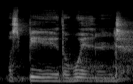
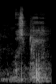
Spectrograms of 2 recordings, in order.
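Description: First: Hushed robber whisper. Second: Said in the usual way. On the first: Acted. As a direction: breathe it out secretly. Robber talking in the car.

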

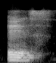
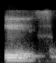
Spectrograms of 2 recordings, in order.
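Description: First: "Is" ending in a voiceless s; IS with S sound. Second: "Is" ending in a voiced z; IS with Z sound. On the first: Teacher showing one of two readings, "Is" with s. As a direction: say "Is" with a crisp hissed s at the end. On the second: Teacher showing the other reading, "Is" with z. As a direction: say "Is" with a buzzing z at the end. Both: Shown as a demonstration. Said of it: "一个念什么".

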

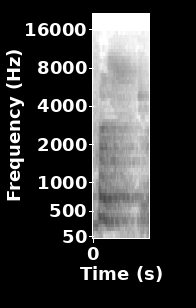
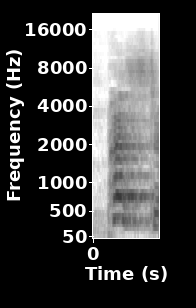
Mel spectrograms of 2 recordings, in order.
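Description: First: ఫస్ట్ starting with a true f; ఫస్ట్ with soft f, not ph; English f. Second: ఫస్ట్ starting with a puffed p; ఫస్ట్ with plosive ph instead of f; aspirated ph. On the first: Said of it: "అందుకే ఫస్ట్ అంటారు". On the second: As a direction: say ఫస్ట్ as p-hast. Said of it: "ఫస్ట్ అంటే బాగుంది అనమాట". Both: Shown as a demonstration.

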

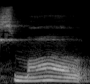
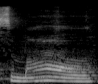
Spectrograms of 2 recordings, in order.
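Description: First: Said in the usual way. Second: "Smile" with a silent final E and a curled L; "Smile", E câm, L cong lưỡi; careful smile. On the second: Shown as a demonstration. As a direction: end "Smile" on a curled-tongue L, no final vowel. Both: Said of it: "E đến cuối từ bị câm và L cong lưỡi".

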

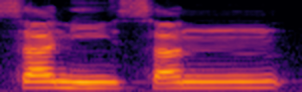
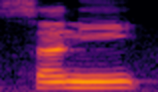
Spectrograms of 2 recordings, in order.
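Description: First: "sunny" then just "sun" to isolate the N sound; syllable split. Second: Said in the usual way. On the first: Shown as a demonstration. Teacher to class, isolating the double N: clipped syllable.

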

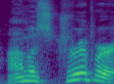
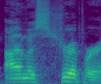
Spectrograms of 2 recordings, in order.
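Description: First: Mock yell, higher and louder, drawn out; slow, raised-voice reenacted shout; retold yell. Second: Said in the usual way. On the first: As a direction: call it out slowly as if across a distance. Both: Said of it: "And I just yelled".

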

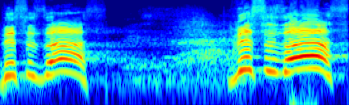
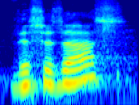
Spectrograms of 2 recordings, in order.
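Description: First: Loud, high, emphatic "This is us", louder on the repeat; like you mean it. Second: "This is us?" with a rise on "us"; questioning prompt. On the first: Preacher showing the congregation how to say it, shouting like they mean it. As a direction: shout "This is us" with full conviction. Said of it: "Say it like you mean it". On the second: Preacher prompting the congregation to respond, "us" rising as a question. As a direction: lift "us" as a question, at ordinary volume. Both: Shown as a demonstration.

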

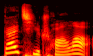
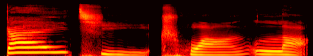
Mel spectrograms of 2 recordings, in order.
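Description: First: Said in the usual way. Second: Cai chỉ choáng lợ very slow; slow demo. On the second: Shown as a demonstration. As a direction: stretch each syllable. (đọc rất chậm Cai chỉ choáng lợ) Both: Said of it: "Đến giờ dậy rồi".

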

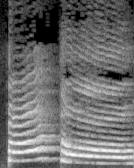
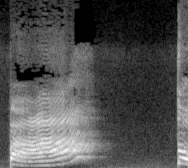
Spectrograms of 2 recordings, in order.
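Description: First: "Pato" as one stretched word, higher; syllables joined. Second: "Pato" split, Pa then to; syllable by syllable. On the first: Teacher revealing the duck word to children, syllables joined. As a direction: blend "Pato" together as a triumphant reveal. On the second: Teacher asking children what it says, syllable by syllable. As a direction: sound out "Pato" with a pause between Pa and to. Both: Shown as a demonstration. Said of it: "Junto, ¿qué dice?".

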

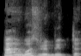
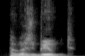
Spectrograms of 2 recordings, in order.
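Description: First: Said in the usual way. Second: A quieter, sinking repeat; softer echo. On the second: Real, not acted. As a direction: let the words fall away as an echo.

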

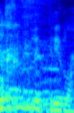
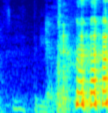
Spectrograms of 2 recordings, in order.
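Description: First: Very soft, low instruction; hushed cue. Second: Louder, slow insistent order; impatient order. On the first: Quietly telling the man to light the sign, hushed. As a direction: give the cue under your breath. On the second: Urging the man to light the sign, impatient. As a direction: press the cue hard, drawn out. Same cue, losing patience. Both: Acted.

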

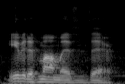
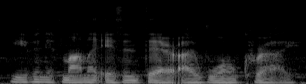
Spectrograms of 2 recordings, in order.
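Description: First: Said in the usual way. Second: Lower, softer, slow and hurt; quiet brave little voice, drawn out slowly; small sad child. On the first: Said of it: "repeats the line differently". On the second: Shown as a demonstration. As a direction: say "Even if Mama isn't there" like a kid holding back tears. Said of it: "repeats the line, small and slow".

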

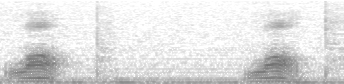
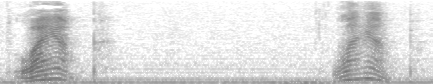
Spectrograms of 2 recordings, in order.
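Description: First: "Lamp" with an open "ah", like "lahmp"; Greek-style vowel. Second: Said in the usual way. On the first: Shown as a demonstration. Teacher hinting at the English word from lamproteta, Greek-style "Lamp" as "lahmp". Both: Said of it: "what English word comes from lamproteta".

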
